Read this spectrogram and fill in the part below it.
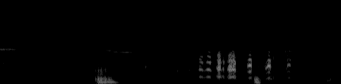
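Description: A 14-month-old pure Sweater gamefowl rooster, molting, clucks on a poultry farm: a low grunt, then a quick close run of short clucks, with no talk over it.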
